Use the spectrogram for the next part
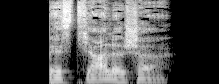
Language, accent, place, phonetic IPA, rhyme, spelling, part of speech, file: German, Germany, Berlin, [bɛsˈti̯aːlɪʃɐ], -aːlɪʃɐ, bestialischer, adjective, De-bestialischer.ogg
- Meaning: 1. comparative degree of bestialisch 2. inflection of bestialisch: strong/mixed nominative masculine singular 3. inflection of bestialisch: strong genitive/dative feminine singular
